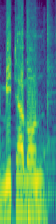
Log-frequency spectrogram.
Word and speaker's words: মিঠামইন: এটি একটি প্রাচীন জনপদ মিঠামুইন কে অন্যান্য নামেও ডাকা হয় তার মধ্যে মিঠামোন মিঠামীন বা মিঠামন বলে উচ্চারণ করা হয়ে থাকে নামের উৎস নিয়ে যে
